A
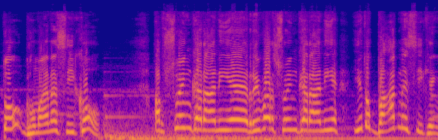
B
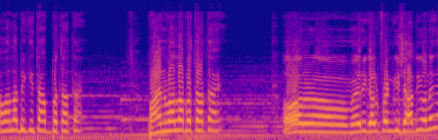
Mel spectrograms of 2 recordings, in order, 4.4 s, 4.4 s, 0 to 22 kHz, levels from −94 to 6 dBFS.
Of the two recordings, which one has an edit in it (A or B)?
B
